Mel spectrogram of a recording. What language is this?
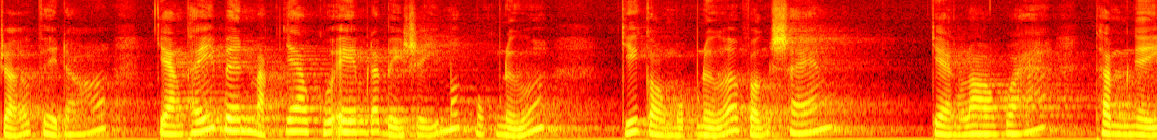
Vietnamese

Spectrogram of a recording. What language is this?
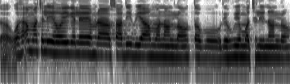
Maithili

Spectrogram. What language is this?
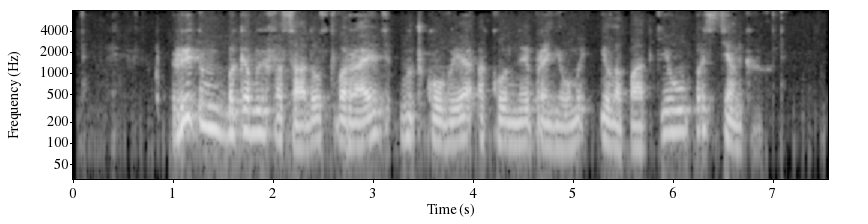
Belarusian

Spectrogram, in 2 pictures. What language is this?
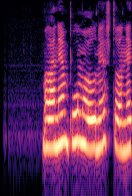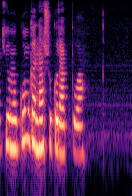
Mari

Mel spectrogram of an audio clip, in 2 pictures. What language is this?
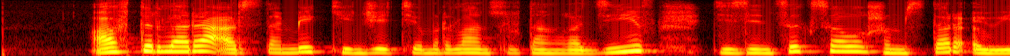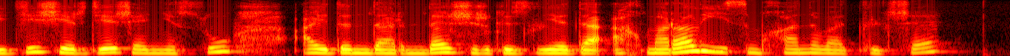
Kazakh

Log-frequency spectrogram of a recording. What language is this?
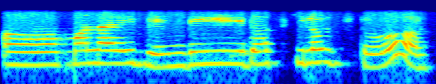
Nepali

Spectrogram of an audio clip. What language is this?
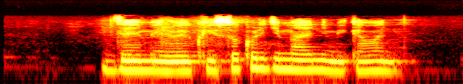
Kinyarwanda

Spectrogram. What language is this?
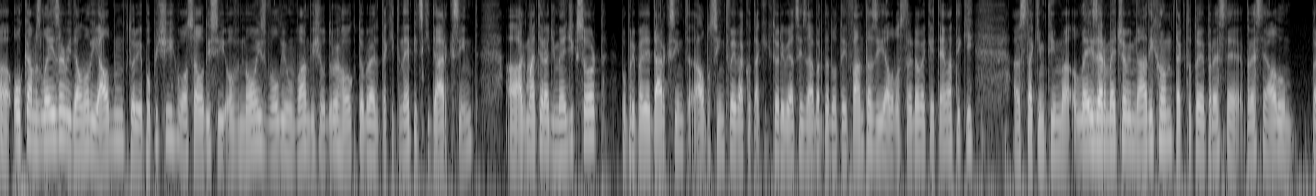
Slovak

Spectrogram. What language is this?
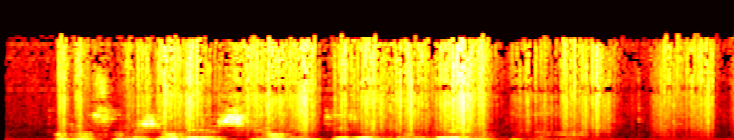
Spanish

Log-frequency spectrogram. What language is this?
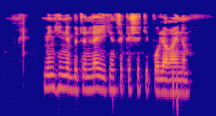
Bashkir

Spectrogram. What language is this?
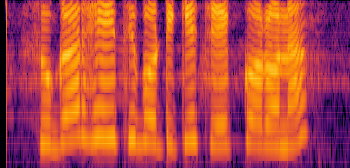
Odia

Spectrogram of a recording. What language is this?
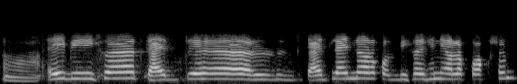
Assamese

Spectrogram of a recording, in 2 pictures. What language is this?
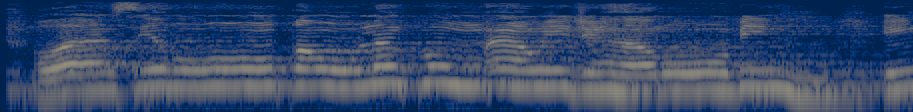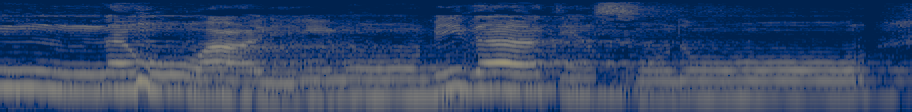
Arabic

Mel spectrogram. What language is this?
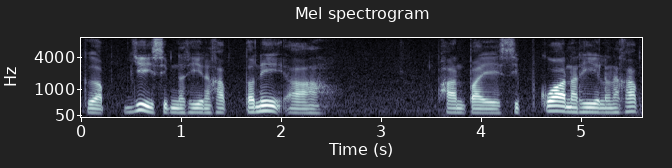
Thai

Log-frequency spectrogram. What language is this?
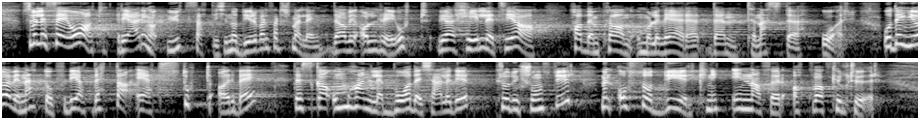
Norwegian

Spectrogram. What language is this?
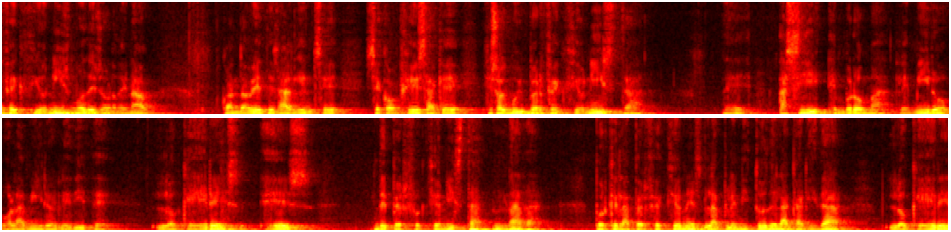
Spanish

